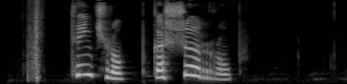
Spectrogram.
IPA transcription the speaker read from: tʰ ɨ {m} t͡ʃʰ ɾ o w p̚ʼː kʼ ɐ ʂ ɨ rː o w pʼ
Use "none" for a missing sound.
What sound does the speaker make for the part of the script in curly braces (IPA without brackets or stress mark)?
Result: n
